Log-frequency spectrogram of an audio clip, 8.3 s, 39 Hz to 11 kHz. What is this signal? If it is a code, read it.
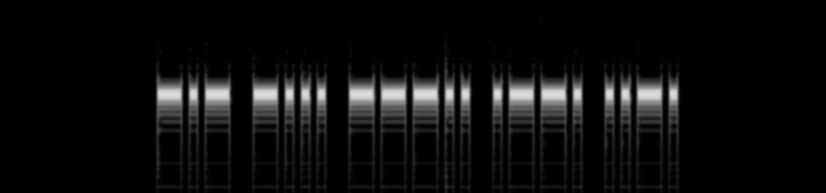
Morse code, heard as a keyed tone, about 16 wpm, 700 Hz. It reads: KB8PF
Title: Speed Racing - USA 2x2 Call Signs 15wpm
